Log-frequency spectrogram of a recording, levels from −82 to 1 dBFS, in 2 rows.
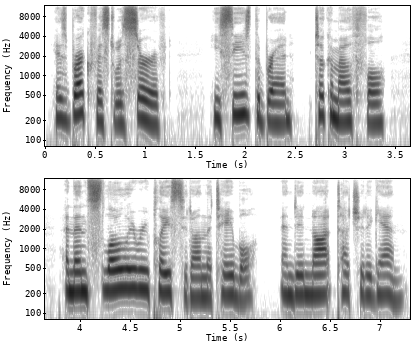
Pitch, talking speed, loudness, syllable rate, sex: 200 Hz, 205 wpm, -20 LUFS, 5.4 syllables/s, female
